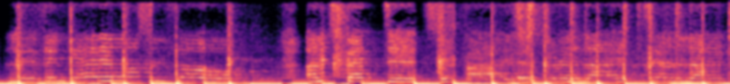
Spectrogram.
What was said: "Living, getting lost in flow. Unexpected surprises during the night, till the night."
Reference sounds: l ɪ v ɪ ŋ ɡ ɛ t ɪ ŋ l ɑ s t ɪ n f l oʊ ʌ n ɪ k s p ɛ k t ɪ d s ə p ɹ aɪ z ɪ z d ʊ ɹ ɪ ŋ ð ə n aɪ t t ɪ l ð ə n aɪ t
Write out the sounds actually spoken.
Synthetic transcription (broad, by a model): l ɪ v ɪ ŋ ɡ ɛ t ɪ ŋ l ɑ s ɪ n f oʊ ʌ n ɪ k s p ɛ k t ɪ d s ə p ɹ aɪ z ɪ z d ʊ ɹ ɪ ŋ ð ə n aɪ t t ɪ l ð ə n aɪ t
